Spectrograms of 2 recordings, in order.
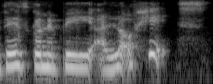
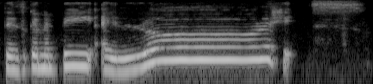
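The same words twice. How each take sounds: First: Said in the usual way. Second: Slow, higher, stretched "lot"; higher slower repeat stressing "lot"; drawn-out emphasis. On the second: Shown as a demonstration. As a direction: lean into "lot of hits" slowly.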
